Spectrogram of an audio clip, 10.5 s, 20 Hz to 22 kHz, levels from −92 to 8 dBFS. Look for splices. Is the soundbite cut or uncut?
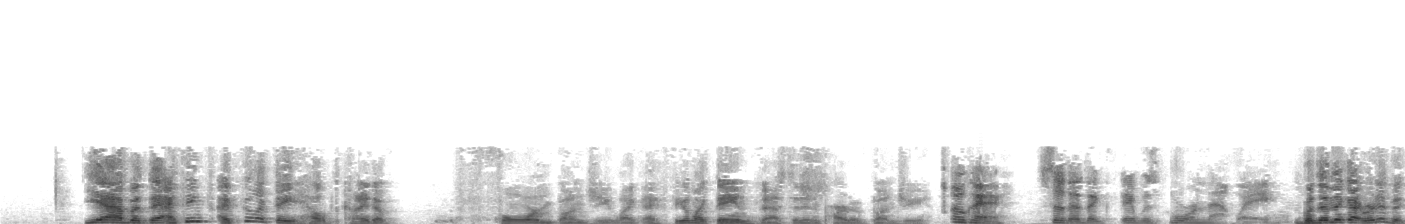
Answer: cut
